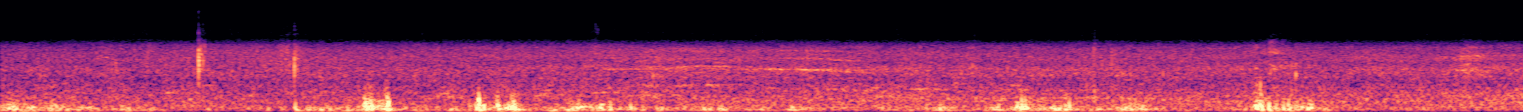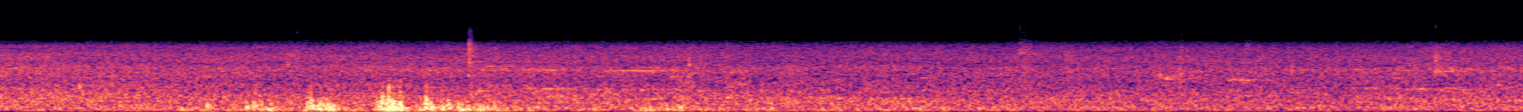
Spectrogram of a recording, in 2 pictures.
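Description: Strong typhoon wind rushing steadily. Gusts buffet the microphone in low surges several times, strongest in the first ten seconds.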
